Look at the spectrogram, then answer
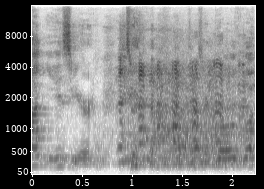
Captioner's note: laughter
